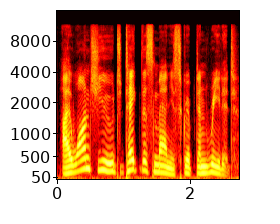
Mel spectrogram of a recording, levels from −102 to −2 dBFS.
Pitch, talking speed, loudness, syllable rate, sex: 160 Hz, 220 wpm, -20 LUFS, 4.6 syllables/s, male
